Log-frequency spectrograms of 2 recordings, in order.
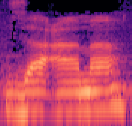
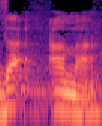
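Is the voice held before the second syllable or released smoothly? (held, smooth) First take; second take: smooth; held. First: The syllables flow smoothly without holding the voice. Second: The voice catches and holds before the second syllable. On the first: The speaker calls it right. "Lepaskan saja bacaannya" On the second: The speaker calls it wrong. "Jangan za'ama, karena kan tertahan dulu suaranya"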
